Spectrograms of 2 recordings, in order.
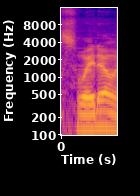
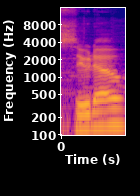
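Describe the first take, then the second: First: The first syllable does not sound like 'sood'. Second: The first syllable sounds like 'sood'. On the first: The speaker calls it wrong. "I kept saying Suedo" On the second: The speaker calls it right. "actually pronounced pseudo, like S O O D"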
